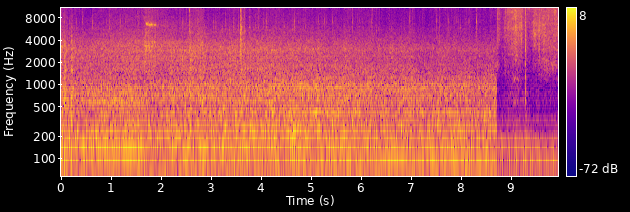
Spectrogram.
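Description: Subaru WRX STI's turbocharged flat-four engine running steadily at cruise, heard from inside the cabin, with road noise. Near the end the sound cuts to a quieter, steady engine hum.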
